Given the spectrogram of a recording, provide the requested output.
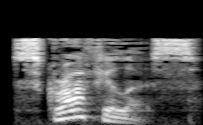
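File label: "scrofulous", British English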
